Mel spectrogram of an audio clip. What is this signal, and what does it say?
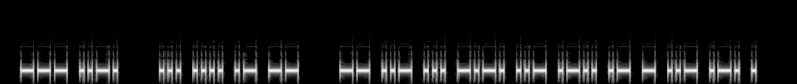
Morse code, heard as a keyed tone, about 28 wpm, 650 Hz. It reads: OF SHAM MUSCULATURE
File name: Chapter 2 - 28 WPM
